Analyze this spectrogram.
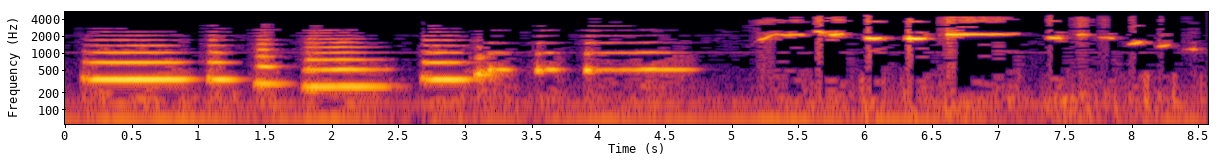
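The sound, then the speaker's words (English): A short tune from Dvořák's New World Symphony whistled through the teeth, clear, starting with lower reedy notes before rising into high, piercing whistled tones that drift downward at the end. “it was whistled between his teeth.”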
